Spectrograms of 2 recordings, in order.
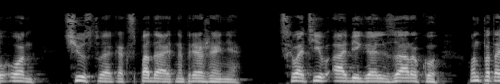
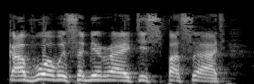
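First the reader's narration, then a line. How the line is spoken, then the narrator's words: Yelled. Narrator (Russian): заорал Сандерс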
